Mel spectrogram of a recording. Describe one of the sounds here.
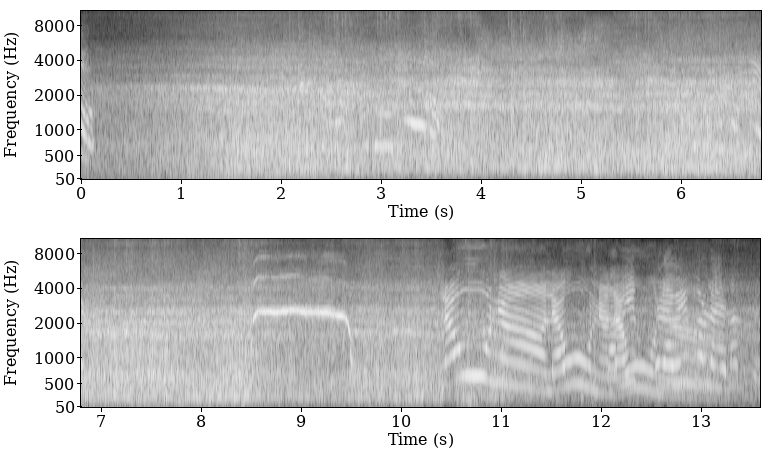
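A train rumbles past close by, its wheels clattering and squealing on the rails.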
